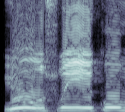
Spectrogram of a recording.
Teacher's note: واو ساکن سے پہلے پیش ہے، واو مدہ ہے، الف کے برابر کھینچنا ہے، صاد کو موٹا کرنا ہے، سٹی کی آواز پیدا کرنی ہے۔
